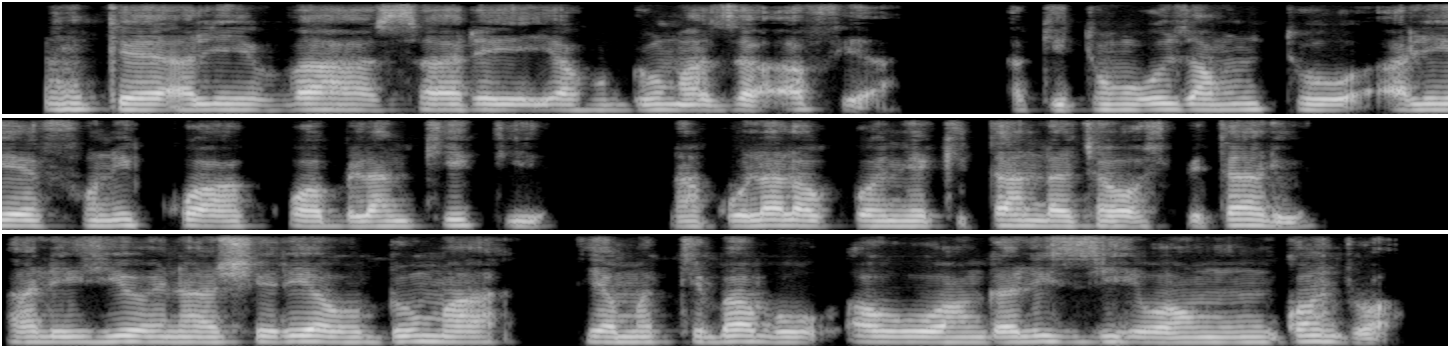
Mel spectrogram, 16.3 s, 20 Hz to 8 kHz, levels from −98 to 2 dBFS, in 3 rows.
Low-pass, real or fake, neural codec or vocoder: 7.2 kHz; fake; codec, 16 kHz, 4.8 kbps, FACodec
